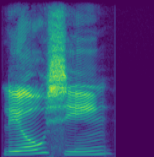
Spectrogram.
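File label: "liu2xing2", Mandarin Chinese Tone Pair Drills; 流行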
